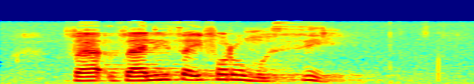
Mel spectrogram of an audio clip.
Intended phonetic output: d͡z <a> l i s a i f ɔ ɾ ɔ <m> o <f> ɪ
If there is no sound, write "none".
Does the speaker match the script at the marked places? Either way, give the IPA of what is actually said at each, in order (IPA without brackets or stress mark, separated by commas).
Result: a, m, s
